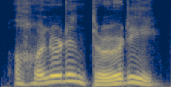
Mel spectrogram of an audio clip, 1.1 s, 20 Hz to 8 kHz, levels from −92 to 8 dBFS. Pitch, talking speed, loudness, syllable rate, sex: 160 Hz, 210 wpm, -14 LUFS, 6.7 syllables/s, male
